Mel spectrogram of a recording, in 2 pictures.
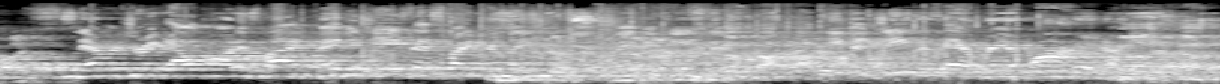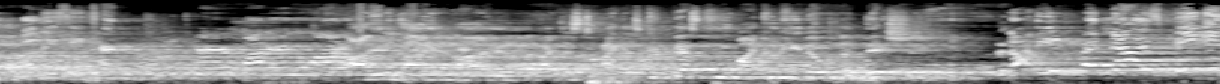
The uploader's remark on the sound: first ever live podcast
